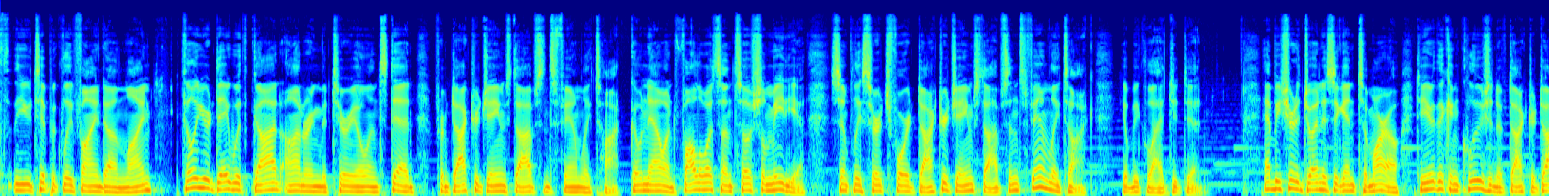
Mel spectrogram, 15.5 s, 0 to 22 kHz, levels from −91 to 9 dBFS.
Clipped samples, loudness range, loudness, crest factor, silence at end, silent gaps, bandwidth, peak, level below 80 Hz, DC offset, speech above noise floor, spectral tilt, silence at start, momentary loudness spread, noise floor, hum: under 0.1%; 2 LU; -20 LUFS; 14 dB; 0 s; none; 16.5 kHz; -6 dBFS; -40 dBFS; 0.1%; 22 dB; -6 dB/octave; 0 s; 6 LU; -42 dBFS; none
